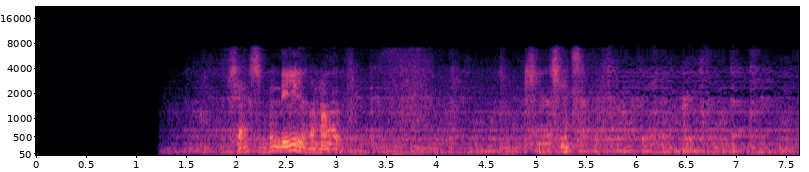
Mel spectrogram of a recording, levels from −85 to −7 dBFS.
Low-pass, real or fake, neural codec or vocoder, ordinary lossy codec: 7.2 kHz; fake; codec, 24 kHz, 1 kbps, SNAC; Opus, 16 kbps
